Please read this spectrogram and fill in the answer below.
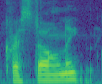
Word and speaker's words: Crestani: I've assumed that's how you pronounce it, Crestani. Right, yeah.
